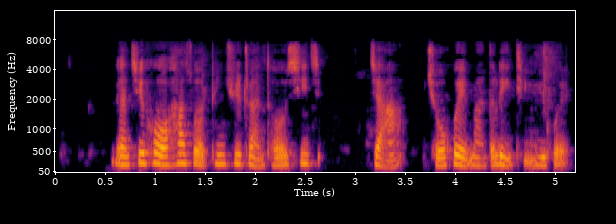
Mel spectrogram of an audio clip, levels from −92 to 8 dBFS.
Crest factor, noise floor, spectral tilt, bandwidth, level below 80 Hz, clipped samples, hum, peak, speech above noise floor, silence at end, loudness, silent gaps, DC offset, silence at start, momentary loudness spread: 18 dB; -63 dBFS; -5.5 dB/octave; 7.8 kHz; -60 dBFS; under 0.1%; none; -2 dBFS; 44 dB; 0.1 s; -20 LUFS; none; under 0.1%; 0.55 s; 11 LU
